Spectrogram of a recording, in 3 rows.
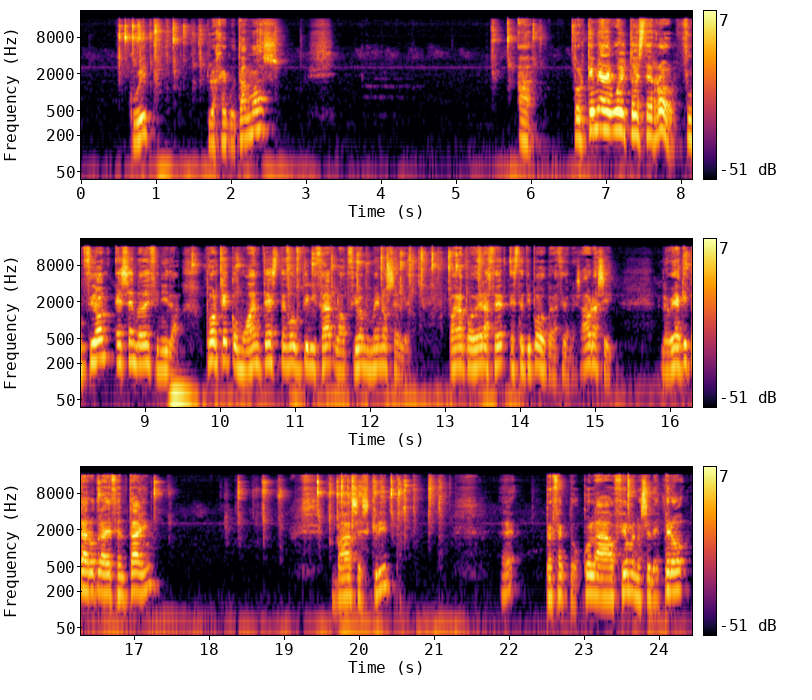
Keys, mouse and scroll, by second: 0.3-1.3 typing, 1.4 ctrl+p, 1.6 ctrl+p, 2.4 Return, 5.7 super+l, 6.1 k, 6.6 j, 9.6-12.8 typing, 11.8 Escape, 12.9 super+h, 13.2 ctrl+p, 13.5 Return, 16.6 ctrl+p, 17.3 ctrl+w, 18.5 ctrl+w, 18.8 ctrl+w, 19.3-21.7 typing, 23.8 super+l.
